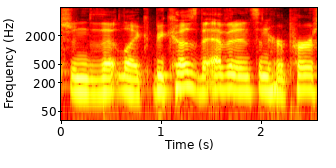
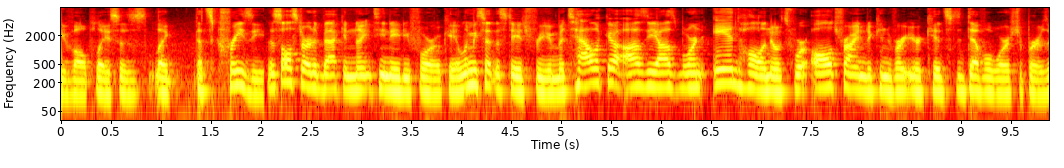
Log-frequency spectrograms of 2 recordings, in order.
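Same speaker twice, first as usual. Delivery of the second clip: usual speaking voice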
